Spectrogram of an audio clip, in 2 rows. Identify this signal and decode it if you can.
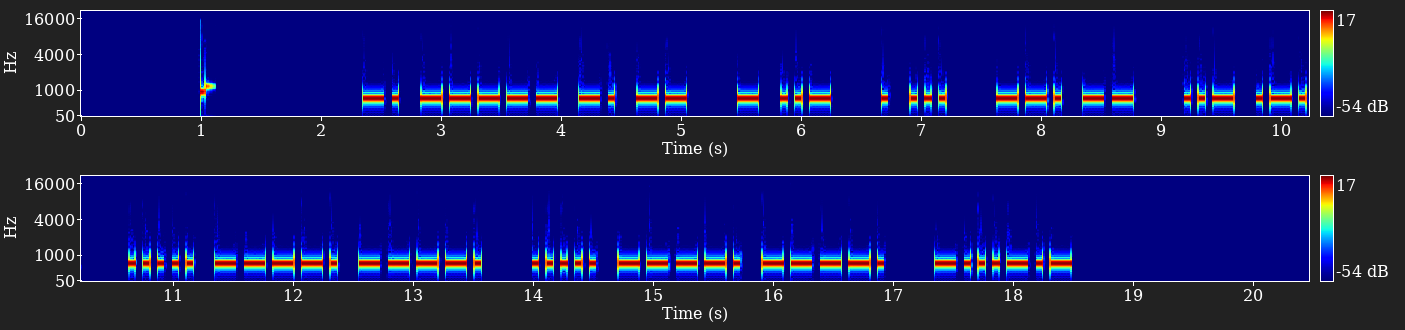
Morse code, heard as a keyed tone, about 20 wpm, 700 Hz. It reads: N0NM TU ES GM UR 599 599 <BK>
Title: POTA QSO Practice - 20wpm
